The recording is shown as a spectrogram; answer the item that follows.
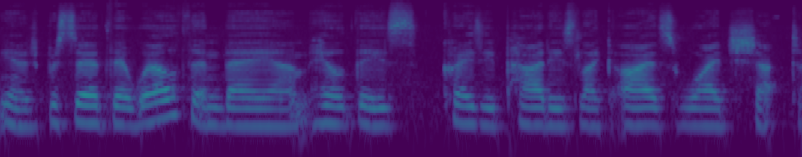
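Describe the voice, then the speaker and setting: A woman's fairly low voice with an Australian accent. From Australia, Sydney. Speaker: commentator. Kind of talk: casual monologue. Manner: halting.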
